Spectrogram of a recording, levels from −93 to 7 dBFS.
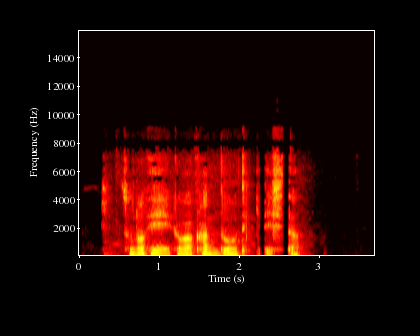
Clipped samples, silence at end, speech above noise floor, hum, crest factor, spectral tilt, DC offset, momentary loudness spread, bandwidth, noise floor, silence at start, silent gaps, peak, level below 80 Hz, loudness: under 0.1%; 0.95 s; 62 dB; none; 24 dB; -5.5 dB/octave; under 0.1%; 16 LU; 9.2 kHz; -85 dBFS; 0.3 s; 2.56-2.60 s; -2 dBFS; -62 dBFS; -23 LUFS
